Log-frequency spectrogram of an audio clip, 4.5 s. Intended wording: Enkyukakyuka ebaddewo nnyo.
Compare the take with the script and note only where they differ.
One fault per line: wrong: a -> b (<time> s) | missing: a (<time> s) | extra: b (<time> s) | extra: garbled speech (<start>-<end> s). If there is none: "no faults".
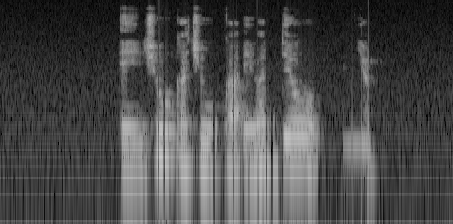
no faults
